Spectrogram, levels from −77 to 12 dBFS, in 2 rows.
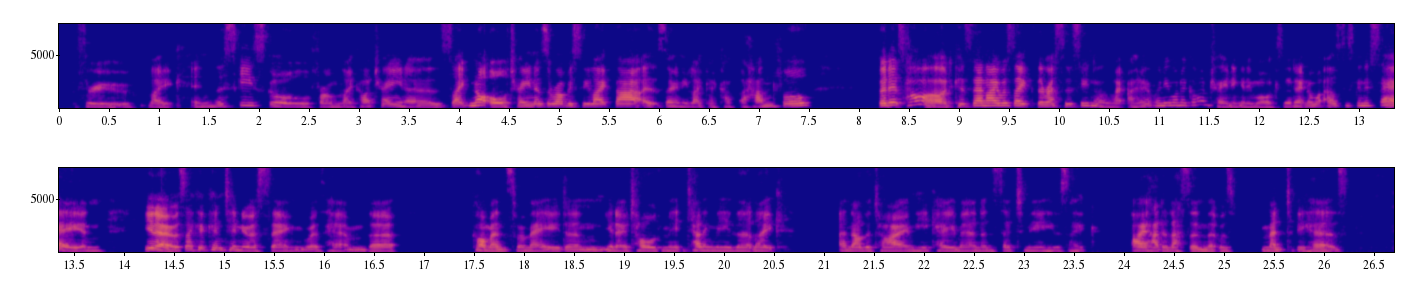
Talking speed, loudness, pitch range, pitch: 240 wpm, -27 LUFS, 150-210 Hz, 165 Hz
